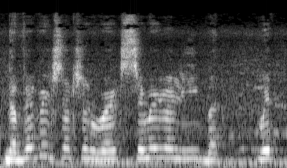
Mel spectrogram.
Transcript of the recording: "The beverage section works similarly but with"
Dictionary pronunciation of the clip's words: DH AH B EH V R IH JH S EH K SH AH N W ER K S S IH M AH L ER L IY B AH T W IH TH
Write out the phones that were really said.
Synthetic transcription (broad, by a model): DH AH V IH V IH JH S EH K SH AH N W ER K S S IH M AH L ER L IY B AH T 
